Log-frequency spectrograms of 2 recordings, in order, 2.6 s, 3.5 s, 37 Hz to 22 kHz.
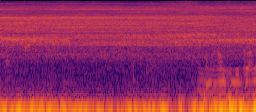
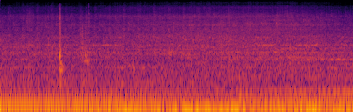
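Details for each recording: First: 1978 Jaguar XJ6 Series 2 barn find: constant sharp hiss at header tank cap as cooling system over-pressurises though temperature gauge barely passes half; owner suspects cap lugs need bending for more pressure. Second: 1978 Jaguar XJ6 Series 2 barn find after bleeding cooling system: steady, even low rumble at about 800 rpm idle, no knocks or misses; engine running smoothly.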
